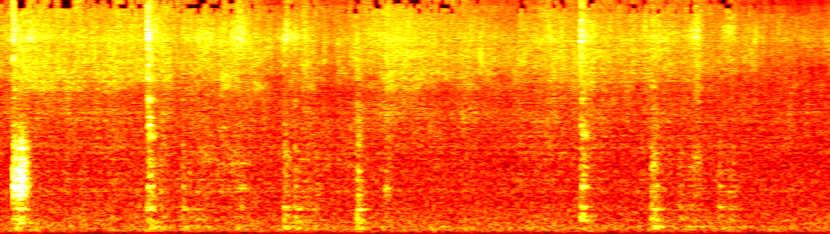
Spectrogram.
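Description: Boiled eggs and masala sizzling faintly in a metal kadai while a metal spatula stirs them, clicking and scraping against the pan every second or so.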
